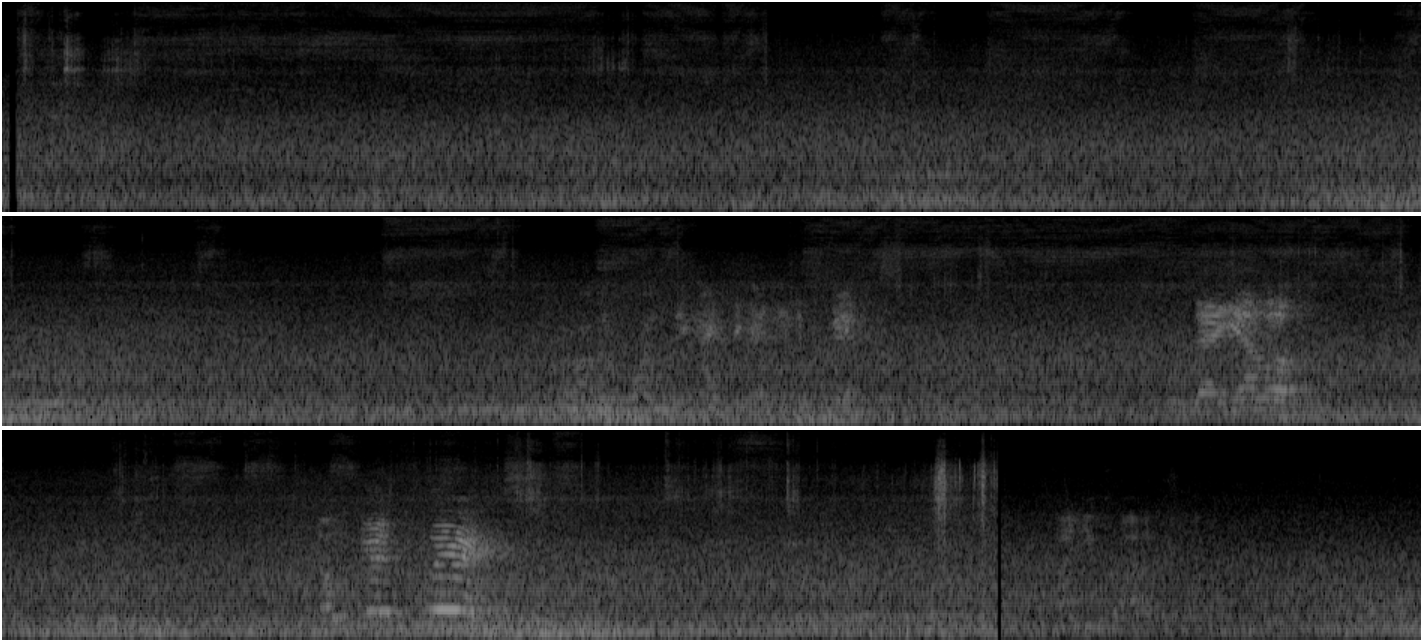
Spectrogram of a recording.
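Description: Steady outdoor background noise like distant traffic, with two short voice-like calls about two-thirds of the way through.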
